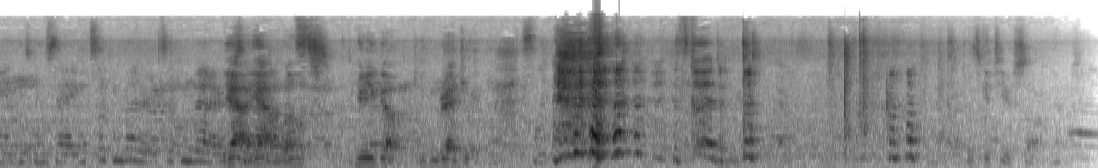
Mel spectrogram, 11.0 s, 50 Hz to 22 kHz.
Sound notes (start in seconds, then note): 5.5 laughs; 8.8 laughs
